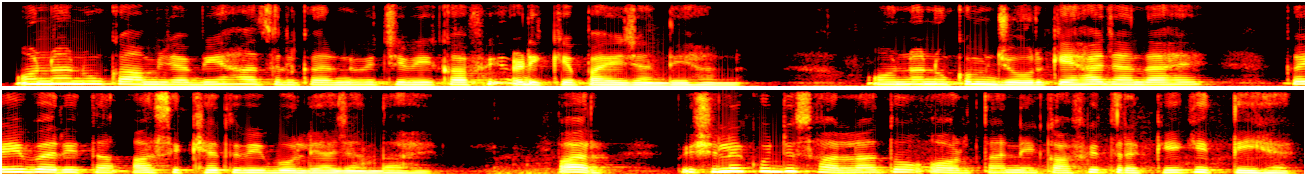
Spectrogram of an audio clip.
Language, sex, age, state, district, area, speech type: Punjabi, female, 30-45, Punjab, Tarn Taran, urban, spontaneous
